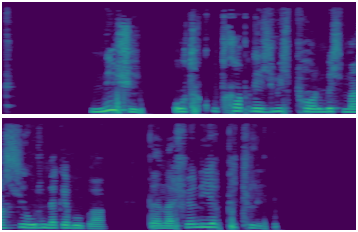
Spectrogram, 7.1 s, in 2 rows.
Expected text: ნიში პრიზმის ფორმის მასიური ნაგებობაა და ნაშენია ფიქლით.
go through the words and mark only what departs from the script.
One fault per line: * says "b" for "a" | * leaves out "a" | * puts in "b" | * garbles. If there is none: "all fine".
* puts in "ოთხკუთხა"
